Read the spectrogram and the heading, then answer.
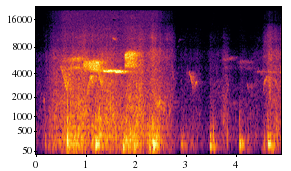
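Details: Black-throated Green Warbler on the Brokenhead Wetland Interpretive Trail gives thin, high, buzzy notes over the first two seconds, nearly drowned by crunching footsteps on the trail.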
